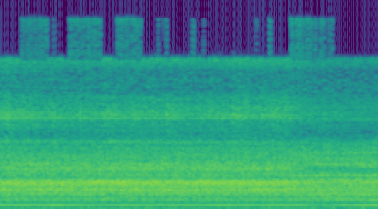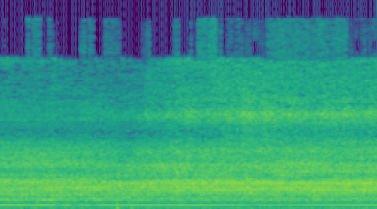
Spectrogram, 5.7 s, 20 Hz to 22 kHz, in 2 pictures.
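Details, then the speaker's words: Bissell Powerforce Compact upright vacuum before restoration, during a water-lift test: steady high-pitched motor whine with a hollow rush, motor overspeeding because airflow is almost completely clogged, about 50 inches water lift, estimated 20–30 CFM. "okay so we are very clogged and if you have these machines or no these machines then you can probably hear the the motor spinning up a little too high"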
